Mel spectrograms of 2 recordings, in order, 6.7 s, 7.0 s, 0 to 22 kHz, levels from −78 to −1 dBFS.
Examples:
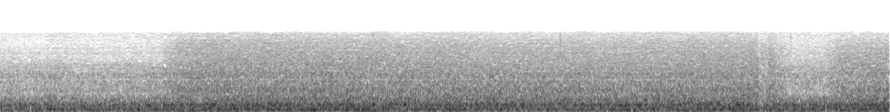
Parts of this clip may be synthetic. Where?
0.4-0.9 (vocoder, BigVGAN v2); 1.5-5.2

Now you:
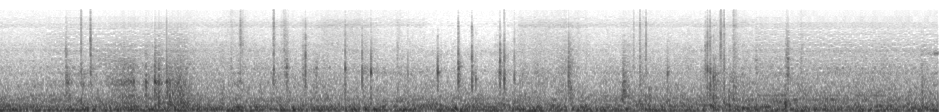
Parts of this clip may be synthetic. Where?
0.0-3.2 (autoencoder, DAC-VAE); 3.9-7.0

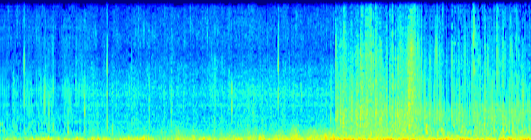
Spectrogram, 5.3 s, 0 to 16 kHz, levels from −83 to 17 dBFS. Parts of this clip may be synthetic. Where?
0.0-0.9 (vocoder, BigVGAN v2); 4.2-5.3

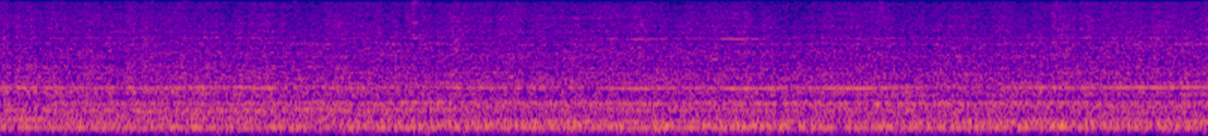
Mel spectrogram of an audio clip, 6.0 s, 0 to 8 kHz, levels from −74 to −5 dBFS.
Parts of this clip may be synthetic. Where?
0.6-1.9 (vocoder, Vocos)

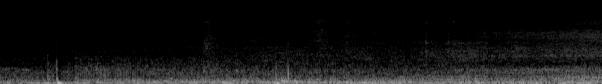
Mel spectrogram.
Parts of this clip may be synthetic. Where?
0.7-1.7 (vocoder, WaveNeXt); 3.0-3.7

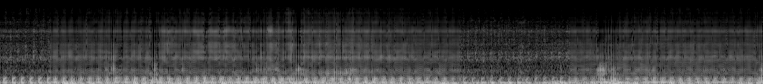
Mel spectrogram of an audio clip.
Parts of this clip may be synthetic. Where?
0.5-4.6 (vocoder, BigVGAN v2); 5.7-7.6

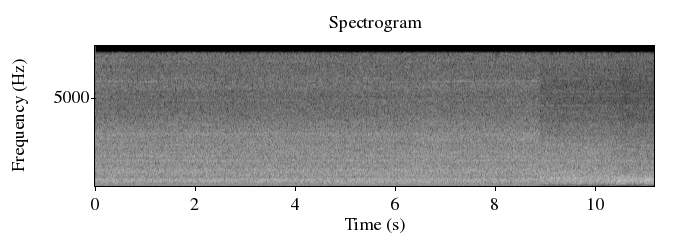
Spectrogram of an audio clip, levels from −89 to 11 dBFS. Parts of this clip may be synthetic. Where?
none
